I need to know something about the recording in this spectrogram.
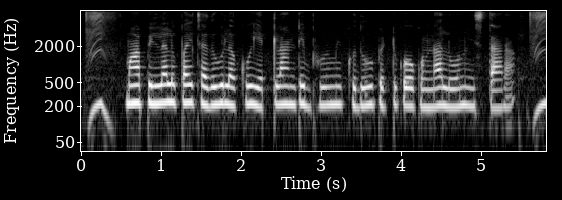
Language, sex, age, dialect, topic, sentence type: Telugu, female, 18-24, Southern, banking, question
